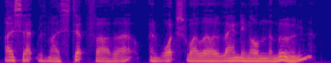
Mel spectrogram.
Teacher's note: Some major words there that were stressed more than others were landing and moon.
